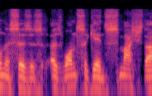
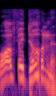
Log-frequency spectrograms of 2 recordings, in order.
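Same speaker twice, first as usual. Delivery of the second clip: upset, emotional dismay, higher; 8 semitones higher than usual. Retelling seeing an old court turned into a dance studio: imitating own upset dismay. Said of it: "I was quite emotional about it".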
